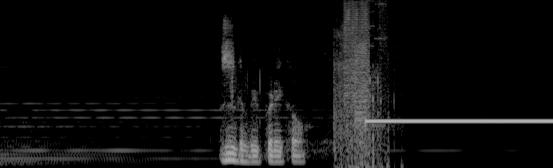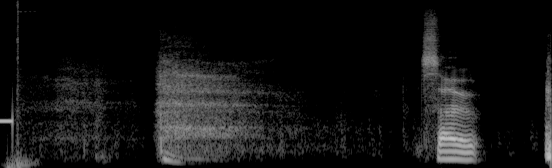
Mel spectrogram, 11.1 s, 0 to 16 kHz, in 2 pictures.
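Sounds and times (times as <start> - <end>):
high-pitched censor bleep: 3.6 - 5.8
long breathy sigh: 5.9 - 8.5.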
